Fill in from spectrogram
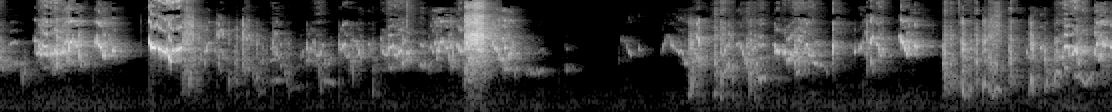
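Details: Happy budgie sounds from pet birds indoors: busy high-pitched warbling and chirping chatter, a brief pause midway, then the scratchy twittering resumes.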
